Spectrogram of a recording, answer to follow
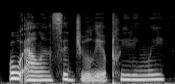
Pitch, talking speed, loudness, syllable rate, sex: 215 Hz, 170 wpm, -15 LUFS, 6.0 syllables/s, female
